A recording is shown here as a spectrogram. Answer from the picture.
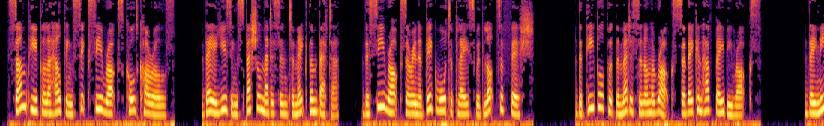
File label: Beginner NORMAL Reading, English; English Newsroom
